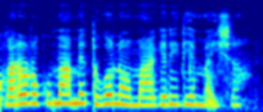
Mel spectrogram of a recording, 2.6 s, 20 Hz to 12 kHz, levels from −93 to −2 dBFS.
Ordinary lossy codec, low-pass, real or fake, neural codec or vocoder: none; 10.8 kHz; real; none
